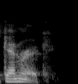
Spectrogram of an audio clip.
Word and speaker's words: Genrich: And it suddenly occurred to me, Eric, Mr. Mayor, that I thought I was right all this time with Genrich, but some people say Genrich, and you get to set the record straight. – It is Genrich. – Genrich it is. – Yeah, okay. It's a good Pomeranian name. So it's, yeah, it's K sound at the end there.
